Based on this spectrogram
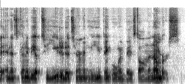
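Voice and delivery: usual speaking voice

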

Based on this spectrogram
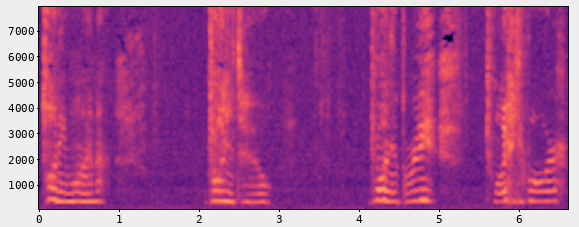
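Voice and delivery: straining, breathless count; doing push ups. Real, not acted. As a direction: count out loud through the strain. Push-ups counted during one minute.

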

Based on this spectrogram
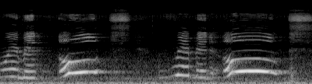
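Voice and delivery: startled little frog croaking oops. Acted. Frog puppet tumbling into the hole, yelping. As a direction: play the clumsy frog, yelping as he falls.

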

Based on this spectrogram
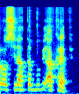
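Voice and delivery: usual speaking voice

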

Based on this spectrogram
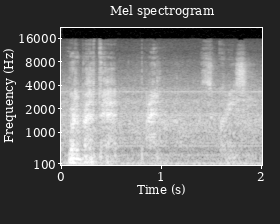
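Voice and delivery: breathy muttered aside, barely audible; whispered musing to himself. Real, not acted. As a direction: drop to a private whisper.

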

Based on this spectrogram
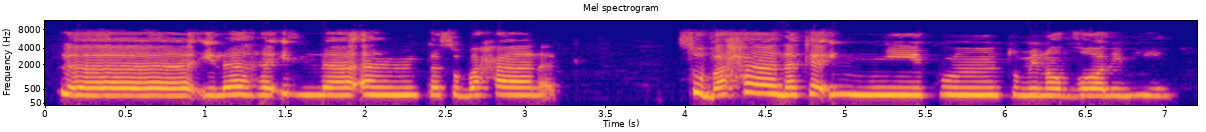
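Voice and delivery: slow, drawn-out recitation of a supplication; solemn, slow devotional recitation; prayer. Acted. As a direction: recite each word slowly like a prayer.

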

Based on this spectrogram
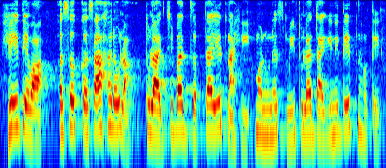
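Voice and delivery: ordinary delivery, nothing marked

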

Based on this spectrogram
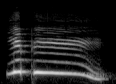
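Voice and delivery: very high, loud whoop; delighted cheer. A narrator's reading. Jinx cheering about dessert, high excited whoop. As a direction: cheer like a thrilled child.

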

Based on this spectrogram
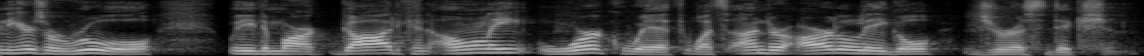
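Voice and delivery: normal talking voice

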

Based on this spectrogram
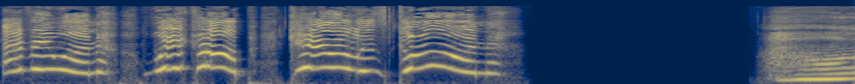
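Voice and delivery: high, urgent cry of alarm; alarmed wake-up call. Acted. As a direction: rouse everyone with high-pitched urgency. Waking others with alarming news.

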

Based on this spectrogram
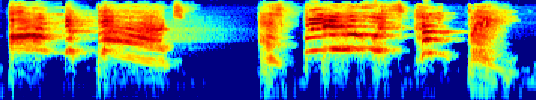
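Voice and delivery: squawky put-on bird voice with big pitch leaps; bird character. A narrator's reading. Bird asking the witch for room, squawky character voice. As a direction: play a storybook bird, swooping up high. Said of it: "then said to the witch".

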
